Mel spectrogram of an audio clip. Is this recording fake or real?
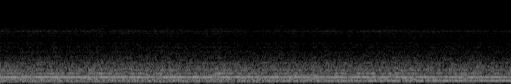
real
